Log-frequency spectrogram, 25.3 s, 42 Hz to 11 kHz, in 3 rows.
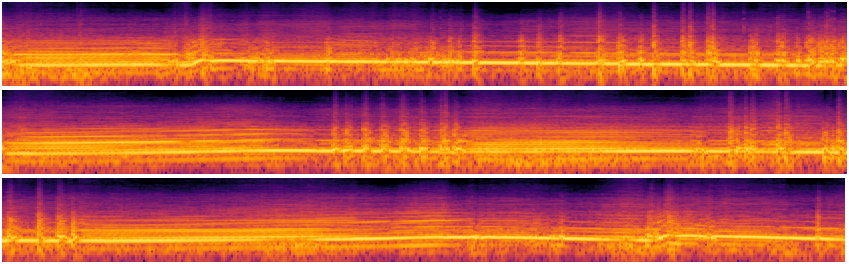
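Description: Audi R8's V10 engine with an aftermarket exhaust, heard from inside the cabin while cruising. It makes a steady, loud drone whose pitch steps up about two seconds in, then drifts up and down with the throttle.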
